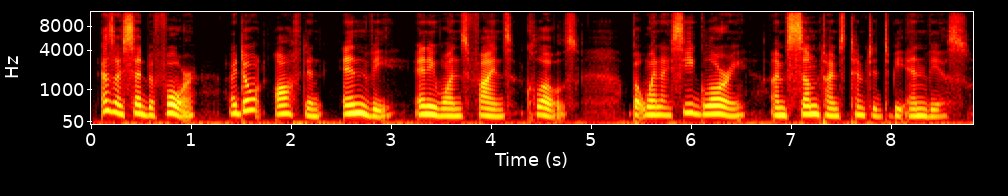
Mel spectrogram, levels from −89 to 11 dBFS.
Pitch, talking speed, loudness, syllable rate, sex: 200 Hz, 155 wpm, -17 LUFS, 5.2 syllables/s, female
